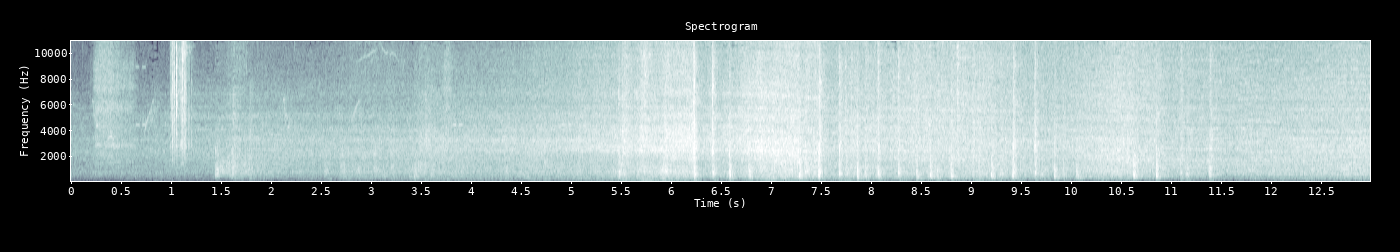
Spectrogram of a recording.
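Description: Kominato Railway KiHa 200 diesel railcar passing close by, its running noise growing louder over the first few seconds. A rapid run of wheel clacks over the rail joints comes in the middle, then a steadier rumble as it moves away.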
